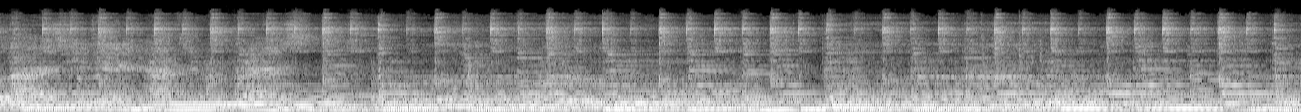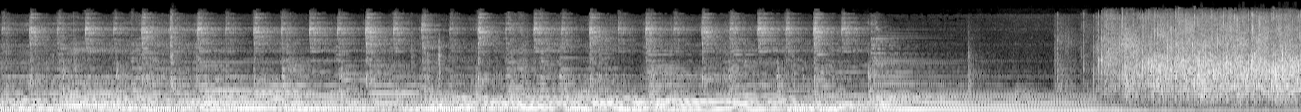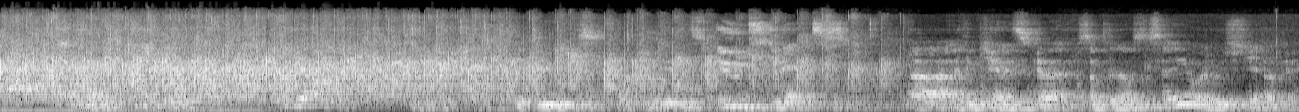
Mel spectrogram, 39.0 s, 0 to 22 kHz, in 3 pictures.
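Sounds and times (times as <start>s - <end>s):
live band music: 0.0s - 35.8s
audience applause: 23.6s - 35.3s.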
